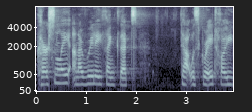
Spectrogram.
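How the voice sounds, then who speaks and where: A woman with a Northern Irish accent speaks at a medium pitch in a monotone, flat way. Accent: Derry Northern Irish. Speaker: community musician and choir director. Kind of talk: forum talk. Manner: halting.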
